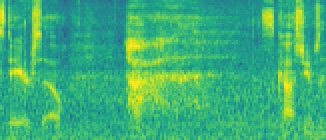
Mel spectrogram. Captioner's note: sighs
